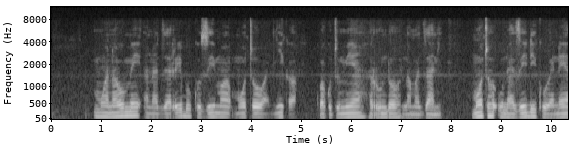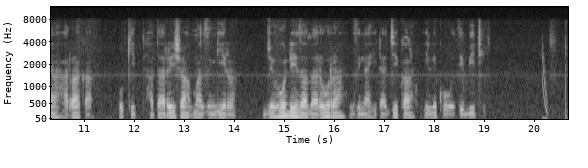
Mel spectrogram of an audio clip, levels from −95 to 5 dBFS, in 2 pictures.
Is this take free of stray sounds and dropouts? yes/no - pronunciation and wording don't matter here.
no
